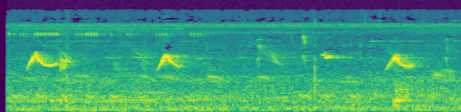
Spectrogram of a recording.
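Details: Oriental magpie-robin (Copsychus saularis) in Kerala singing clear, sweet whistled phrases that rise and fall, each a second or two apart, with softer notes between over a low rural hiss.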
